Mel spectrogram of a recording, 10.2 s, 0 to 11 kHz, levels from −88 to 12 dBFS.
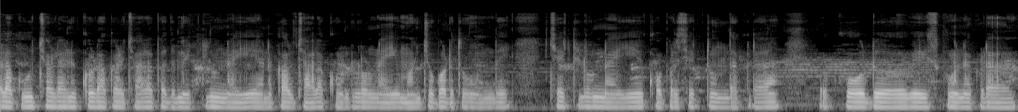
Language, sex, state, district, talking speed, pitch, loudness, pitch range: Telugu, female, Andhra Pradesh, Visakhapatnam, 135 wpm, 105 Hz, -20 LUFS, 100-110 Hz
